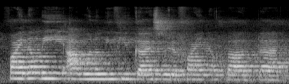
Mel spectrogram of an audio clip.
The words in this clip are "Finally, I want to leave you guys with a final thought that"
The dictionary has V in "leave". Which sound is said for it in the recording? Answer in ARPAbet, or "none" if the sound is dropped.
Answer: F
